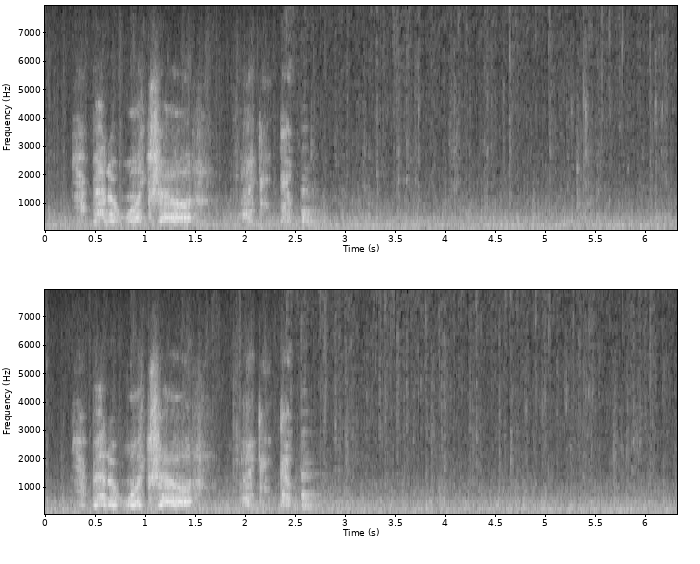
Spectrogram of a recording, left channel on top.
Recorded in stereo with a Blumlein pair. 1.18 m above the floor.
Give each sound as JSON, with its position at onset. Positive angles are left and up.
{"t": 0.3, "sound": "laughter", "azimuth_deg": 5, "distance_m": 1.1}
{"t": 2.6, "sound": "a piano", "azimuth_deg": -60, "distance_m": 1.4}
